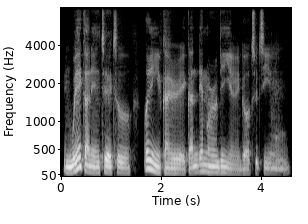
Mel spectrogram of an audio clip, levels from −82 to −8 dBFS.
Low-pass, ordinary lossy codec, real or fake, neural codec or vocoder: none; none; fake; codec, 16 kHz, 1 kbps, X-Codec, HuBERT features, trained on balanced general audio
